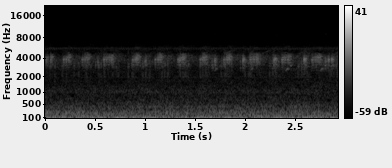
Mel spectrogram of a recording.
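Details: Frogs giving mating calls at a city drainage creek: a high, rapid chorus of pulsed chirps in quick bursts, over heavy low rumbling background noise.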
